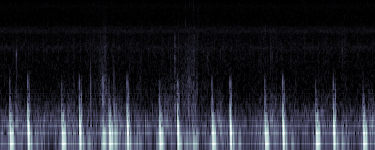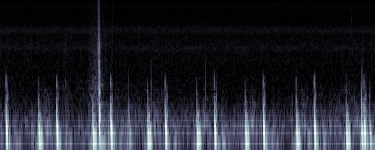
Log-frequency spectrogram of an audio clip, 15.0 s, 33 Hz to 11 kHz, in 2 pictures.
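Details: Normal resting heartbeat recorded right after waking from sleep: steady low heart thumps at about 59 beats a minute with a faint background hum.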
